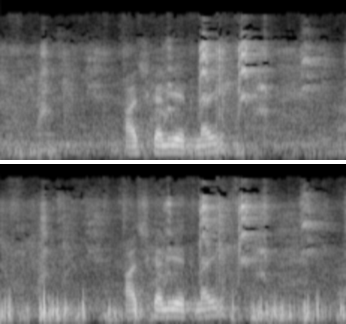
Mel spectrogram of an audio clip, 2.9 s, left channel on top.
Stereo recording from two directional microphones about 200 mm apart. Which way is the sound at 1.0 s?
10° right (ahead or behind).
